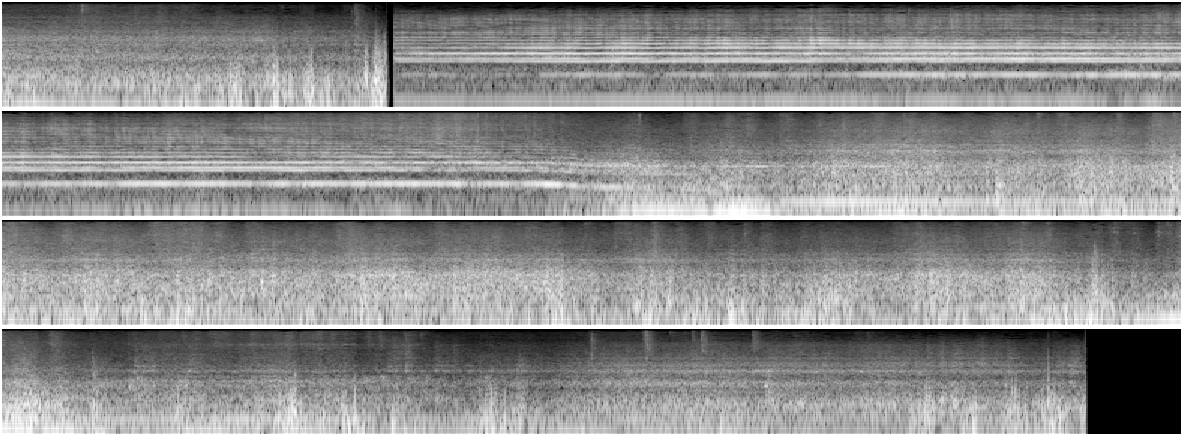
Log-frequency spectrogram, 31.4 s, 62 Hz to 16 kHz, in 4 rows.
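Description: An express train passes at speed behind a WAP-7 electric locomotive. Its horn is held for about nine seconds, then drops in pitch as the locomotive goes by. The coaches follow in a steady rush of wheel and rail noise that fades near the end.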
